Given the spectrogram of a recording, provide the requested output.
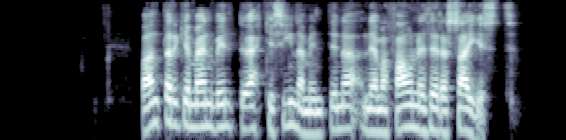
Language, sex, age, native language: Icelandic, male, 50-59, Icelandic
